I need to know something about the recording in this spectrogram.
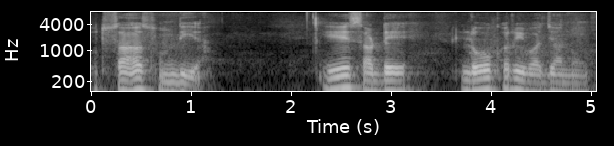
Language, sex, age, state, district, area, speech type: Punjabi, male, 45-60, Punjab, Hoshiarpur, urban, spontaneous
